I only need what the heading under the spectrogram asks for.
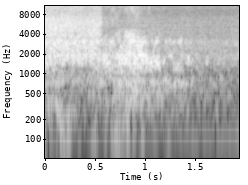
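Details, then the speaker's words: Steady rushing airflow as a ResMed AirSense 10 AutoSet CPAP pressurizes the mask during its mask fit test; normal device sound. "by pressing it it will start to pressurize the mask and we'll tell you whether or not you have a good fit by showing you a happy face for a good"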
